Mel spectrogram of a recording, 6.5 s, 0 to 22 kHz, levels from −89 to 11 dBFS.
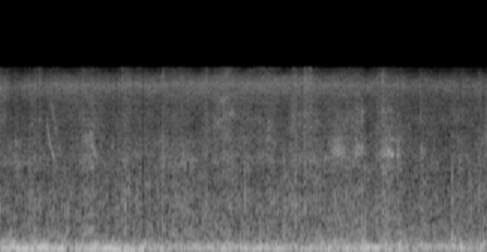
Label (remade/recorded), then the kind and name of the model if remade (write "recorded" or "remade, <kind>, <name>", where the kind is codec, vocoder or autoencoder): remade, autoencoder, DAC-VAE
